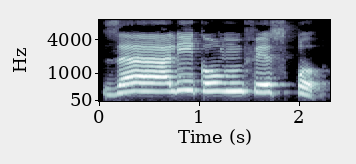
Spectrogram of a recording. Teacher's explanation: وقف کی صورت میں قوف ساکن ہو جائے گا اور ہم یہاں قلقلہ بھی کریں گے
